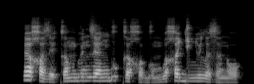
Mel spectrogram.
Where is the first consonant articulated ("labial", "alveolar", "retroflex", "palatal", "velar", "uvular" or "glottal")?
uvular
